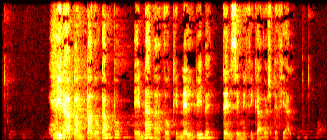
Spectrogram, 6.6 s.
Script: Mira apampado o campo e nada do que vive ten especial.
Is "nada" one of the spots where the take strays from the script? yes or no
no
